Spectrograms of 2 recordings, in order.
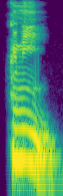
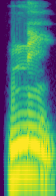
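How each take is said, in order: First: The word starts with a k sound before n. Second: The word starts with an n sound, no k. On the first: The speaker calls it wrong. "यह बिल्कुल गलत है" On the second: The speaker calls it right. "इसका उच्चारण होगा नी"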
